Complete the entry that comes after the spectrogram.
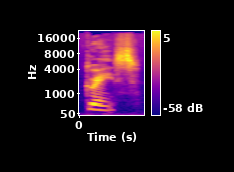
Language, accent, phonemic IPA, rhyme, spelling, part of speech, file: English, General American, /ɡɹeɪs/, -eɪs, grace, noun / verb, En-us-grace.ogg
- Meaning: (noun) 1. Charming, pleasing qualities 2. A short prayer of thanks before or after a meal 3. In the games of patience or solitaire: a special move that is normally against the rules 4. A grace note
